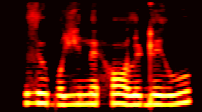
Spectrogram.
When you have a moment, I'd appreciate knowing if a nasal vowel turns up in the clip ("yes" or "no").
no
